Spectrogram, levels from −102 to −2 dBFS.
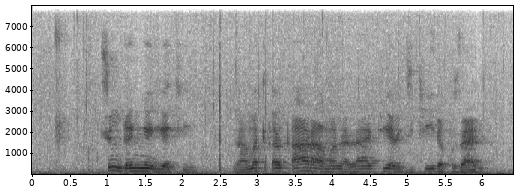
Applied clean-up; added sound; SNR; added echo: none; Rain; 6 dB; reverberation time 0.7 s.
